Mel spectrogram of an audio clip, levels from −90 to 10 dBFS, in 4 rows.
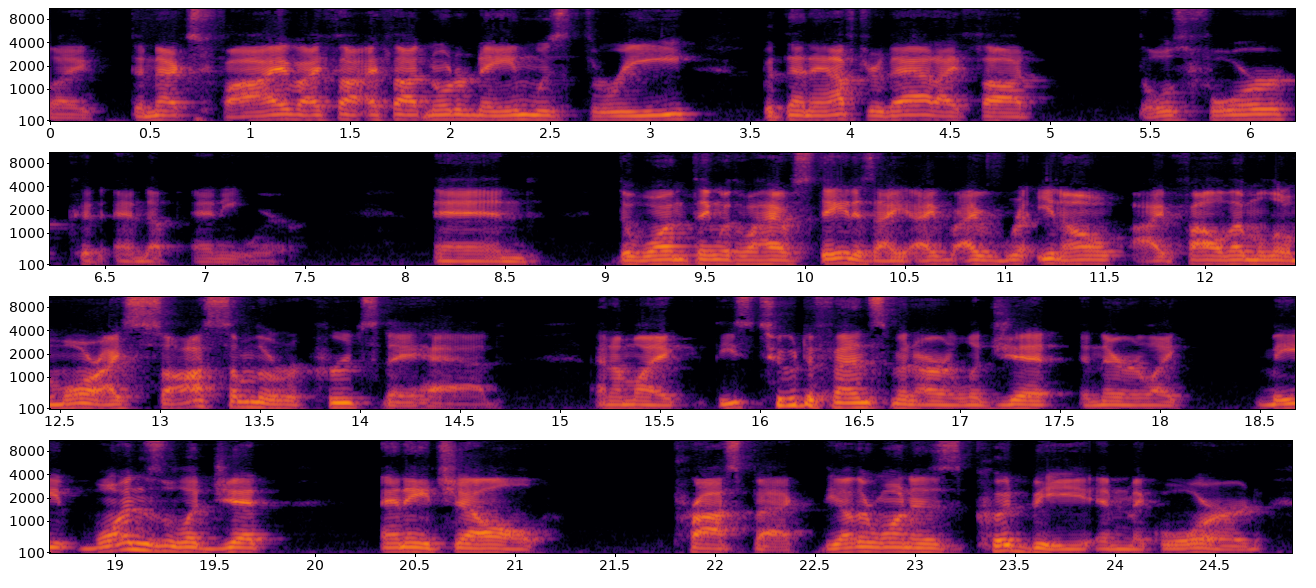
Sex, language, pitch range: male, English, 105-125 Hz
